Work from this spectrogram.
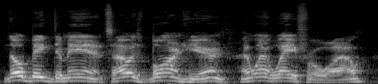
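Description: A man's voice: on the high side, moderate pace, fairly bright tone. A man doing a folksy old small-town druggist. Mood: easygoing. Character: elderly male small-town drugstore owner, easygoing.

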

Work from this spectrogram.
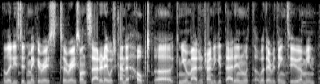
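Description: Congested, nasal man with a low voice. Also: monotone, quick pace, bright, forceful tone, soft background music. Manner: informal, peppers talk with "dude". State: congested from a cold. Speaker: podcast co-host. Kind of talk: casual chat about motorcycle racing.

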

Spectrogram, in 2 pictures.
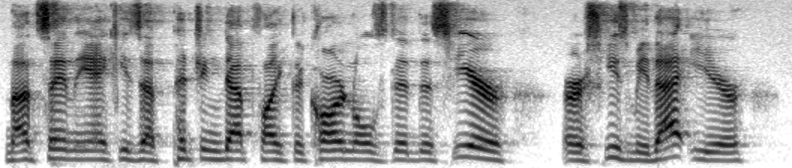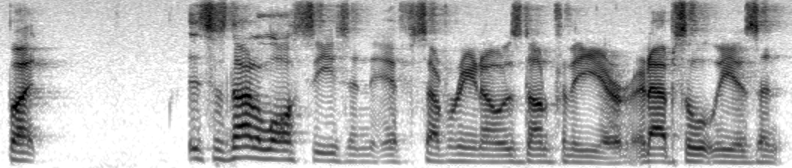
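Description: A man's voice: a little high, steady tone, moderate pace, a bit bright, highs cut off. A man co-hosting a sports podcast, talking in an emphatic, opinionated way. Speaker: podcast co-host. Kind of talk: casual sports podcast chat.

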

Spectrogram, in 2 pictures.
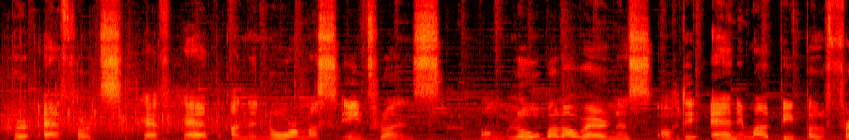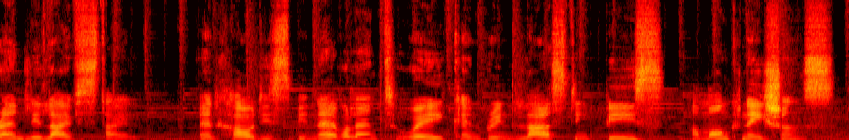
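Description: A woman reads scripted programme narration in a formal, reverent manner. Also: on the low side. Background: faint music.

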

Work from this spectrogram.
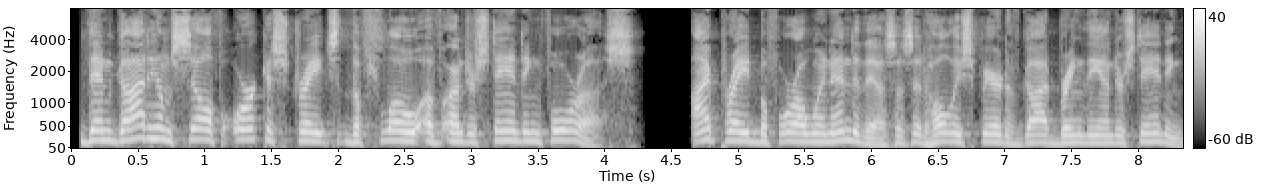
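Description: A man's voice: a little high, a bit bright. A man preaching a conversational Bible-teaching sermon as a pastor, plainspoken and emphatic, repeating phrases for stress.

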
